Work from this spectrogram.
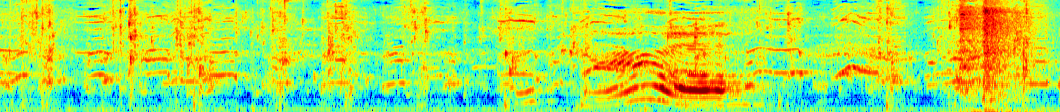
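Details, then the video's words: Rottweiler puppy giving some of its first barks indoors: one loud, high, arched yelp rising and falling near the middle, with a softer cry before it, over a person talking and a steady low hum. "first barks"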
